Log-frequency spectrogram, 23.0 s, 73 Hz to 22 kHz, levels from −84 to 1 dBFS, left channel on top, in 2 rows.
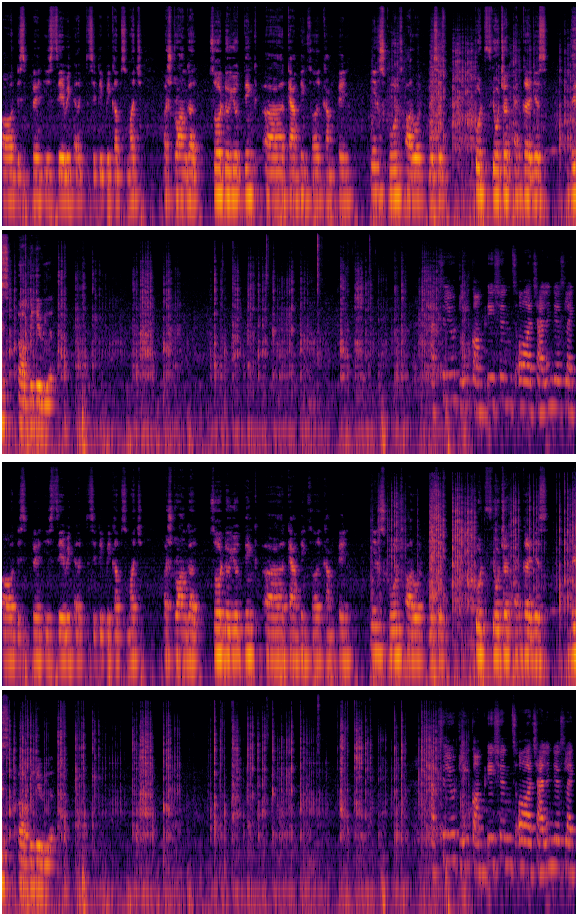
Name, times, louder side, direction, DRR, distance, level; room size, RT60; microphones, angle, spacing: voice 1, 0.0-2.8 3.2-3.9 4.2-7.0 7.4-8.8 9.5-10.9 11.3-12.5, left 2 dB, 40° left, 0.4 m, -28 dB
sound 1, 7.4-20.8, right 3 dB, 90° right, 0.6 m, -38 dB
voice 2, 20.0-22.9, right 3 dB, 20° right, 0.4 m, -33 dB
2.4 x 2.0 x 2.6 m
head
